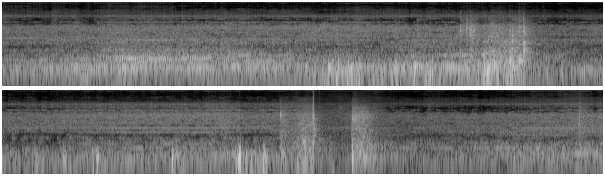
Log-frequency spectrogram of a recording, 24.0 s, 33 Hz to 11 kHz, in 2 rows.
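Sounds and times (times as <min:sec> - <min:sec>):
steady background noise: 0:00.0 - 0:24.0
oven knocks: 0:09.1 - 0:10.7, 0:17.5 - 0:19.8.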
